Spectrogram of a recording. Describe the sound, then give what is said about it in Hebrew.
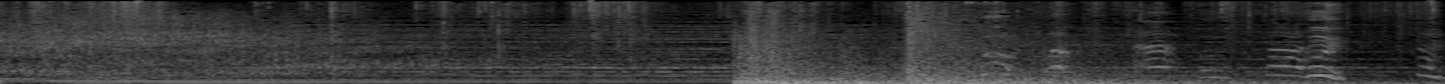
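A sudden loud bomb explosion cuts in halfway through a steady low droning hum. The broad, heavy rumble holds and slowly fades, and voices are heard toward the end. “אבא, על איפה הם זרקו את הפצצה עכשיו? לא יודע. נראה לי על איזה מבנה של צבא כאן.”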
